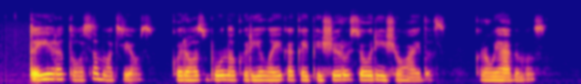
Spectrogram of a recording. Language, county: Lithuanian, Marijampolė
